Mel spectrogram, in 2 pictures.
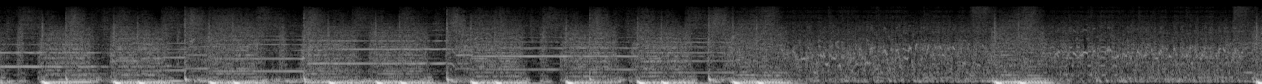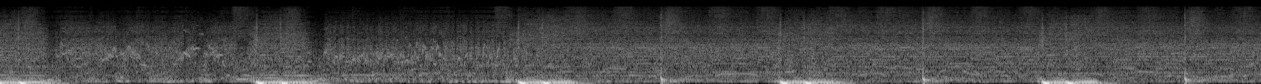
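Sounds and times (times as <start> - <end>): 
extreme bass: 0.0 - 8.0, 10.0 - 10.6, 12.6 - 13.2, 15.2 - 15.9, 17.8 - 18.5, 20.4 - 21.1, 23.0 - 23.6.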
